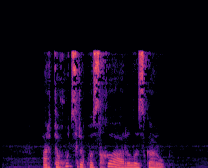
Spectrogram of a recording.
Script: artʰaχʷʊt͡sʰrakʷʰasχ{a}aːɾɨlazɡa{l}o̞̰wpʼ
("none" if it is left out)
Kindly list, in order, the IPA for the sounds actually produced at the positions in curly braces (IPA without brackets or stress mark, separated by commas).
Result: ə, ɾ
